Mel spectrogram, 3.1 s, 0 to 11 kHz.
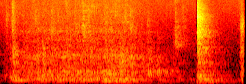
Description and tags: lift doors closing 04
Lift doors sliding shut.
close, closing, doors, elevator, kone, lift, slide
